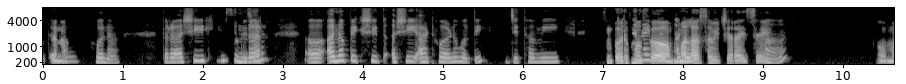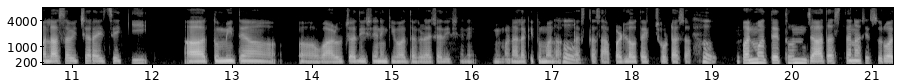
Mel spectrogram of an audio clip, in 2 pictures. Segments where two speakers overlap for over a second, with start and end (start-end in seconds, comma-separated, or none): 7.2-8.4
